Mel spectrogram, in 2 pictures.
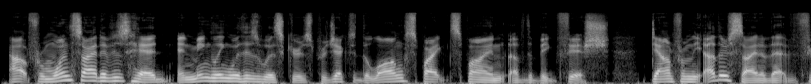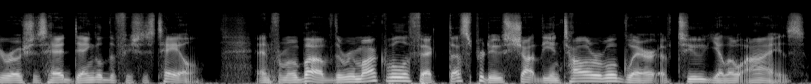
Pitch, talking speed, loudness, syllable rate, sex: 115 Hz, 185 wpm, -18 LUFS, 5.0 syllables/s, male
